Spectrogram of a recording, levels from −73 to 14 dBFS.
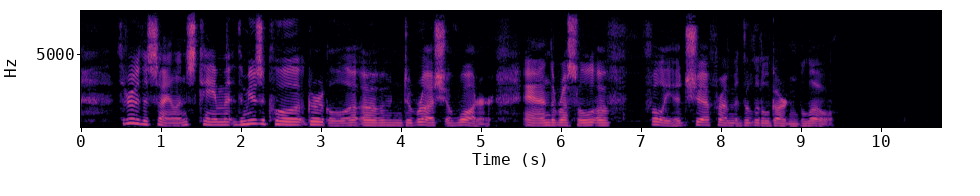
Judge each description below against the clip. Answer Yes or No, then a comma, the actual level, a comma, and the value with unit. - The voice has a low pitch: No, medium, 170 Hz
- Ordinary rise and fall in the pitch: Yes, average, 3.9 semitones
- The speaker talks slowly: Yes, slow, 115 wpm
